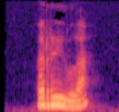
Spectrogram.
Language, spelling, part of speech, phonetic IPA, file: Russian, рыло, noun / verb, [ˈrɨɫə], Ru-рыло.ogg
- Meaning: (noun) 1. snout (of pigs, fish, etc.) 2. mug (ugly human face); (verb) neuter singular past indicative imperfective of рыть (rytʹ)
